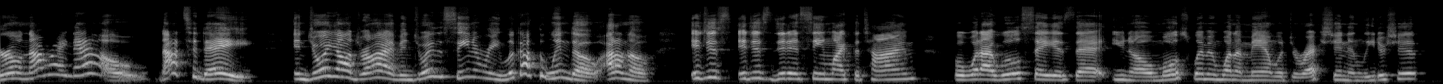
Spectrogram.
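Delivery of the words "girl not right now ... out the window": mock high-pitched screaming and yelling. Retelling a reaction while watching a show: retelling screaming at the tv. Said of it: "I started screaming at the, at the T V".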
